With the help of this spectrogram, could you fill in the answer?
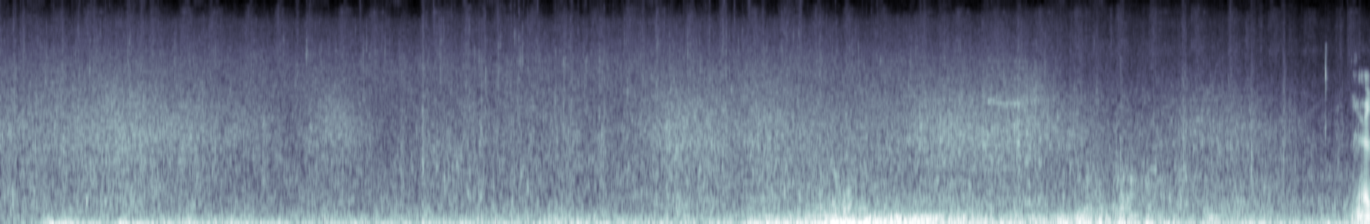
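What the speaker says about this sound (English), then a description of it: "There's a storm coming." In a video game, a thunderstorm brings a steady wash of heavy rain. A low thunder rumble swells partway through and fades back under the downpour.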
